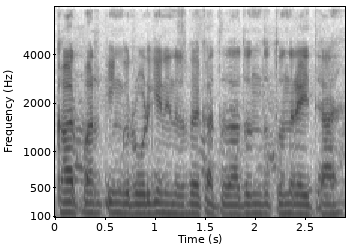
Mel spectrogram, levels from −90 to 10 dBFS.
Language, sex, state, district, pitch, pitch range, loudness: Kannada, male, Karnataka, Raichur, 135 Hz, 130-140 Hz, -19 LUFS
